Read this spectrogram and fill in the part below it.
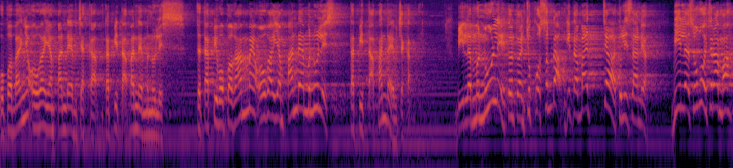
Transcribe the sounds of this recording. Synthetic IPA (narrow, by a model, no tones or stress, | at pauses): wapabaɲakoɾaŋjaŋpandajbərt͡ʃaka̰p̚t̪apit̪a̰ʔpandajmənulɪs | t̪ət̪apiwaparamajoɾaŋjaŋpandajmənulɪs | t̪apit̪a̰ʔpandajbərt͡ʃaka̰p̚ | bilamənulɪst̪uant̪uant͡ʃukʊp̚sədap̚kit̪abat͡ʃat̪ulisanjə | bilasuɣʊht͡ʃəɾamah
